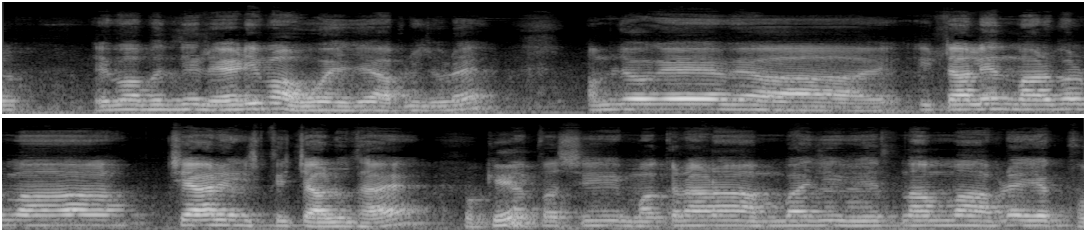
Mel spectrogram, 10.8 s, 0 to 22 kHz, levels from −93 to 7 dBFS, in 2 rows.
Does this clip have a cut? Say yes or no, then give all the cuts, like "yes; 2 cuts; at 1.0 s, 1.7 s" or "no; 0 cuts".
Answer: no; 0 cuts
